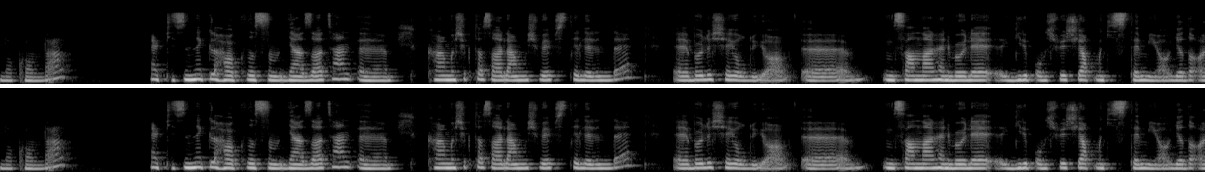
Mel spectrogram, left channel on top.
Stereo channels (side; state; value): both; identical; correlation 1.00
